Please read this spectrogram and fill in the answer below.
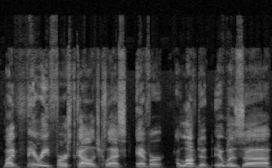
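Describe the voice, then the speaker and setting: A young man from the American South who speaks with no Southern twang at all. His talk is relaxed and rambling, full of fillers, restarts and easy laughter. The sound is close and dry, with no room echo. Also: on the high side, unhurried. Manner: relaxed, chatty, laughs often, many fillers. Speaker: podcast host. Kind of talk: casual chat.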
